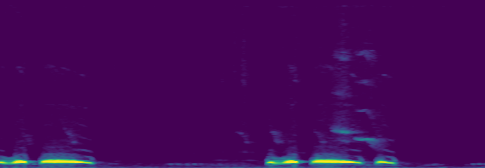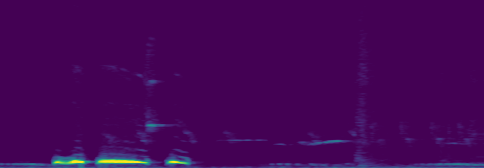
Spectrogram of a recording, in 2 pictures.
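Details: Lure recording of a spotted dove: three clear three-note coo phrases, short, long, short, roughly every two and a half seconds, with faint low hums and a distant high whistle between.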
